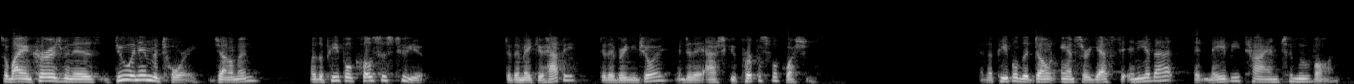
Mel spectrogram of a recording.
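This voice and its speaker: His mid-range voice is expressive and fast, with a breathy edge, carried over a tinny phone-like line. The man is a motivational life coach in an interview, emphatic, reiterating his key ideas and asking rhetorical questions.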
